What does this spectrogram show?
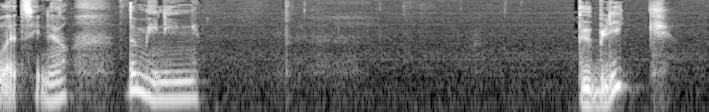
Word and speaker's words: public: Public. So you can see that you get this final C and then you pronounce it, public.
